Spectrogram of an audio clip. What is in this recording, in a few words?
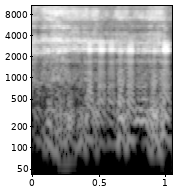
eeghhuhuhuhhhu; World Of A1200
